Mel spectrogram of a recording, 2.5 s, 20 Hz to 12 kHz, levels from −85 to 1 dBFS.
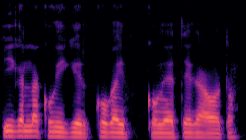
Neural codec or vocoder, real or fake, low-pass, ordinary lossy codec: autoencoder, 48 kHz, 128 numbers a frame, DAC-VAE, trained on Japanese speech; fake; 10.8 kHz; none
